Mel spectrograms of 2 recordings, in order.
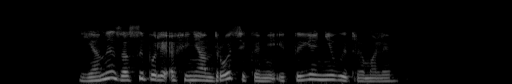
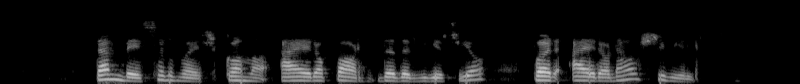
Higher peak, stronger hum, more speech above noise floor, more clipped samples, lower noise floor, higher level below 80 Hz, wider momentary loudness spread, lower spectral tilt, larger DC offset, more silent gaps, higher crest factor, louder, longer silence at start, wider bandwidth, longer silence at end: second, -26 dBFS vs -4 dBFS; neither; second, 47 dB vs over 66 dB; neither; about the same, -88 dBFS vs under -90 dBFS; second, -76 dBFS vs -60 dBFS; second, 8 LU vs 11 LU; second, -4.5 dB/octave vs -7.5 dB/octave; neither; neither; about the same, 18 dB vs 20 dB; second, -41 LUFS vs -25 LUFS; second, 0.8 s vs 0.95 s; about the same, 7.4 kHz vs 7.8 kHz; about the same, 1.15 s vs 1.1 s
